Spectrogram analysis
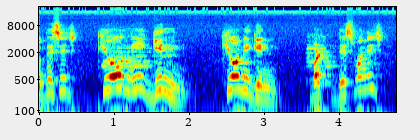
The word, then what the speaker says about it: Königin: क्योनिगिन, ये आपकी बार इश नहीं है, आई जी लास्ट में आए तो ही इसका मतलब इश है, अदरवाइज तो नॉर्मल जी को गए बोलेंगे। So this is क्योनिगिन, क्योनिगिन, but this one इज क्योनिश, क्योनिश, क्योनिश, क्योनिश।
